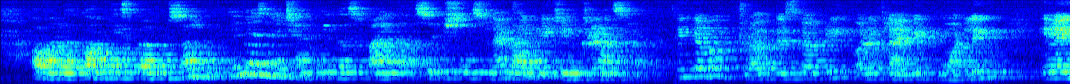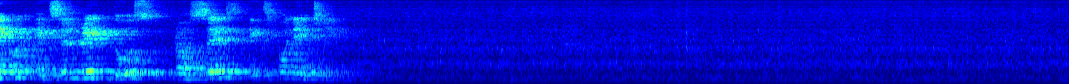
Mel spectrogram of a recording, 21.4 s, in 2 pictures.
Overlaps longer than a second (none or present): present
